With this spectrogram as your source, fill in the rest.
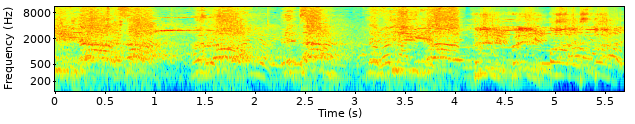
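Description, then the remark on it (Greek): A large crowd chants loudly in unison at a march in Belgrade in solidarity with Palestine. Many voices shout together in a steady rhythmic cadence, with brief swells between phrases. “Μεγάλη πορεία συμπαράσταση υπέρ τη Παλαιστίνη και στο Βελιγράδι.”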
